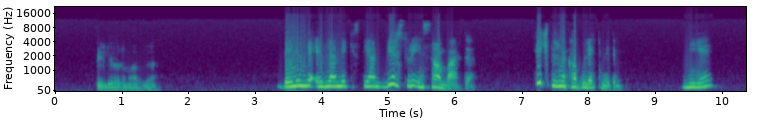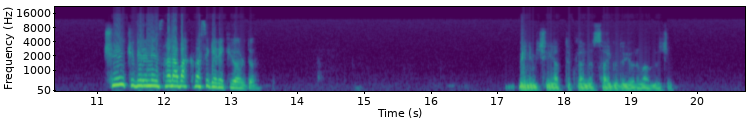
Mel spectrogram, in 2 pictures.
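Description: A man speaks in a low voice, close by.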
